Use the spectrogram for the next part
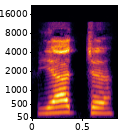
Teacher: যখন জিমের উপরে সাকিন করা হবে তো জিমকে আমরা একটু চাপ দিয়ে পড়বো। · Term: কলকলা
